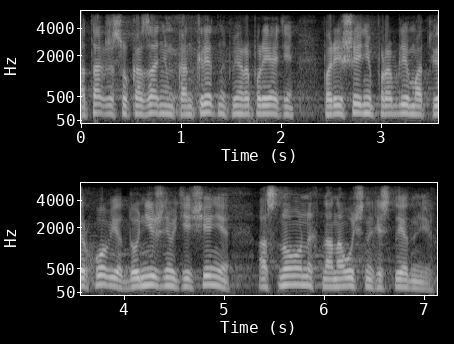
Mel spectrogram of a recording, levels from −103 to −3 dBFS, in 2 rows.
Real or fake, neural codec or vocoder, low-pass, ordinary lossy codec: real; none; 5.4 kHz; none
